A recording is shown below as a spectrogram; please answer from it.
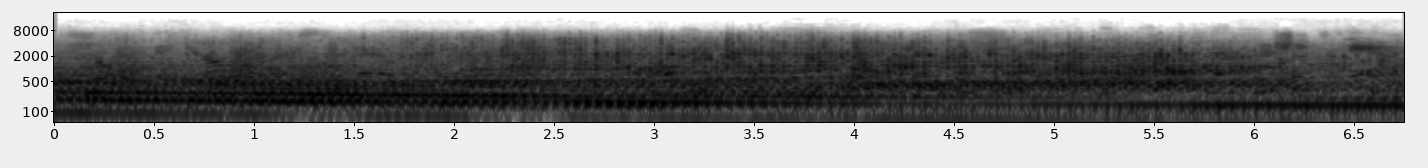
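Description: A North American T-28 Trojan propeller warbird drones loudly and steadily overhead at an airshow, its engine tone holding a constant low hum throughout.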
